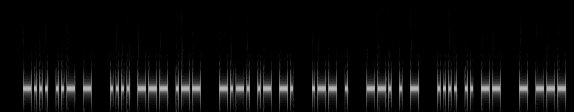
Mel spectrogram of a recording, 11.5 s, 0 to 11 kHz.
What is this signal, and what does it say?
Morse code, heard as a keyed tone, about 21 wpm, 700 Hz. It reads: BUT HOW CAN WE GET HIM TO
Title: Sentences from Top 1000 Words - Review Part 4 - 22wpm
